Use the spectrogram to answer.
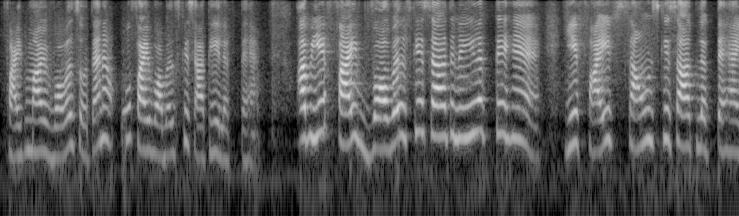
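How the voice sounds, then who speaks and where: Female English teacher, high-pitched and bright, patient explainer who drills slow example sentences. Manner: explains slowly, repeats examples, asks viewers questions. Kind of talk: Hindi-English spoken grammar lesson.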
